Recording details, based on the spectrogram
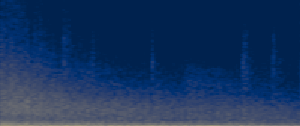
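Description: A Javelin missile strikes a disabled Russian tank, setting off a short, dull, muffled boom that rolls and fades over about two seconds, sounding distant and not very powerful.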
